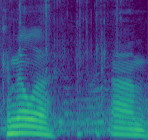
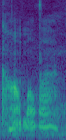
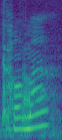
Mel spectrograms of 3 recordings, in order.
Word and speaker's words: Kamala: I watch all of Camilla interviews. Her name is pronounced Kamala, by the way. Like Kamala. Really? Kamala.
